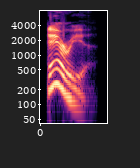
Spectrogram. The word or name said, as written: area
